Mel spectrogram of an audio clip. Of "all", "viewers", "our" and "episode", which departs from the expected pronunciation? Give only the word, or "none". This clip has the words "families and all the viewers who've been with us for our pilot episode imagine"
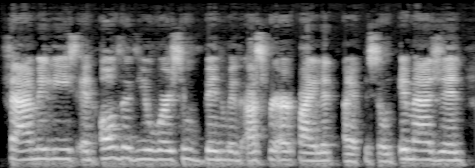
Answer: viewers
